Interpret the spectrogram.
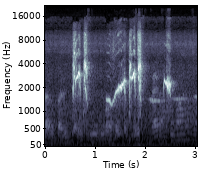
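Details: Green leafbird after moulting, song used to stimulate other leafbirds: bursts of bright high notes, then a smooth whistle sliding upward, more clipped high phrases and a short rising note.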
